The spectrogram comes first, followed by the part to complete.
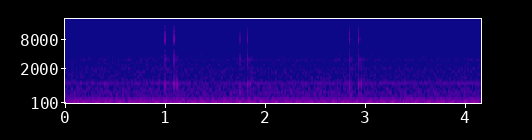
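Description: Faint computer mouse clicks, three quick press-and-release double clicks spread over a couple of seconds, as points are placed with Photoshop's polygonal lasso tool, over a low steady hum.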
